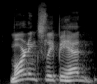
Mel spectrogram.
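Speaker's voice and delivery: high sing-out to a sleeper; high-pitched morning greeting; cheery wake-up call. Acted. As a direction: play someone rousing a sleepyhead. Acting a wake-up call in game.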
